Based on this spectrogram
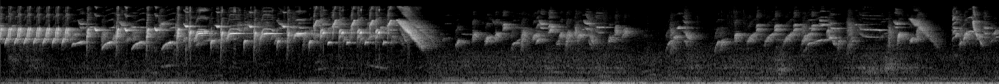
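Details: Goldfinch in BiH singing campero style: a loud, rapid trill of repeated high notes sliding into a fast jangle, followed by quieter scattered twitters and chirps.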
